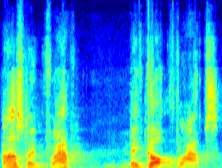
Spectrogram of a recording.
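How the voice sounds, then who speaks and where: Eager high-voiced dim English lad. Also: male voice, sing-song, slow, fairly bright tone, husky, heavily acted. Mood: naively puzzled. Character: eager, dim, cheerful young man, childlike. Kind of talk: radio sitcom acting.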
